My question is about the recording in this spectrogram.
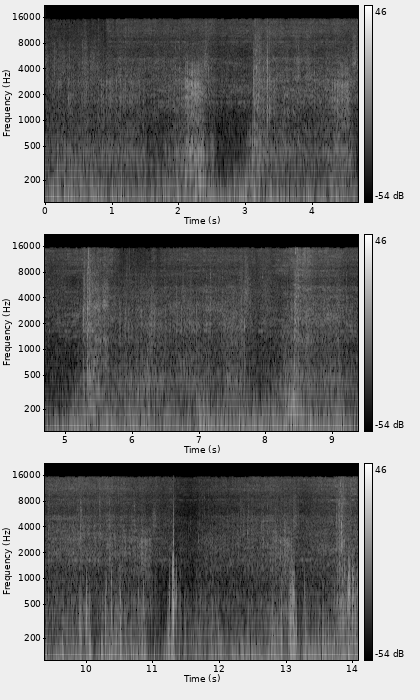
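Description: Wind buffeting the microphone of a camera on a downhill mountain bike, with the rumble of tyres on a dirt trail and irregular knocks and rattles as the bike rides over bumps.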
